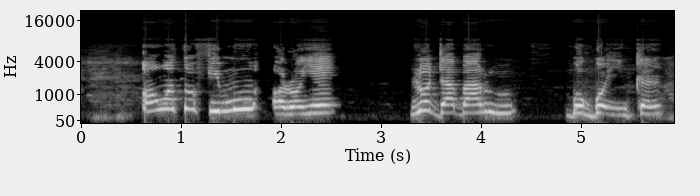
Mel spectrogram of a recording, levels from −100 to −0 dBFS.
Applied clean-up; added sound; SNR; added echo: none; none; none; none.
